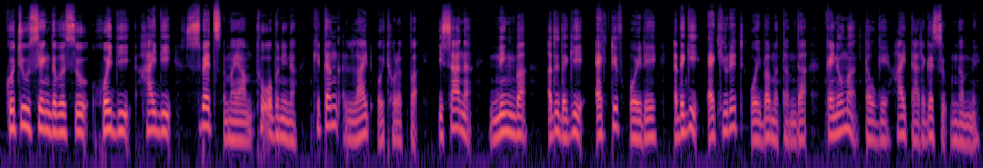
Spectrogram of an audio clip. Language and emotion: Manipuri, neutral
